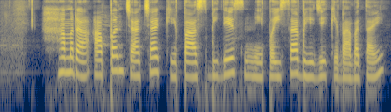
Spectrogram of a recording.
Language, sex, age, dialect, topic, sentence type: Bhojpuri, female, 25-30, Northern, banking, question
